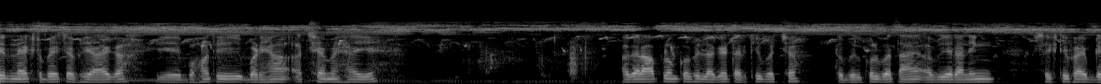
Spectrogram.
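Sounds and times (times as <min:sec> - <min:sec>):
high-pitched insect chirring: 0:00.0 - 0:11.0.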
